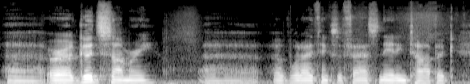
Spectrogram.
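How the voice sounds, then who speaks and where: A man with a slightly low voice talks through a book he has read. He stops and restarts often, with plenty of ums, and then reads quoted passages in a steadier, measured way. The tone stays casual throughout. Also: little pitch movement, darkish tone. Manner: halting, lots of fillers and self-corrections. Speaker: book reviewer.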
